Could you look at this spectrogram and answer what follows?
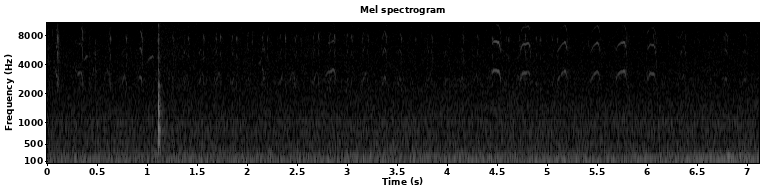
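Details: Nuttall's woodpecker nestlings calling while being fed: a fast, uneven chatter of high squeaky notes that grows stronger toward the end, with one sharp click early on and low background rumble.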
